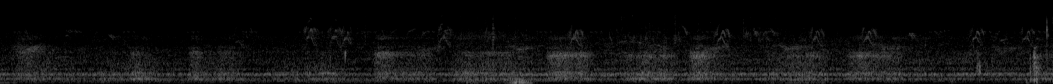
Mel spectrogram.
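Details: Wild honey bees buzzing as their hive is cut from a bush on a mountain in rural Iran, the bees turning to attack; a steady, dense droning hum with layered harmonic tones holds throughout, with faint scattered clicks and rustles.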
